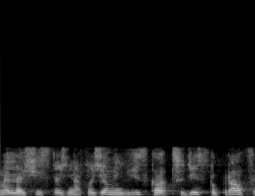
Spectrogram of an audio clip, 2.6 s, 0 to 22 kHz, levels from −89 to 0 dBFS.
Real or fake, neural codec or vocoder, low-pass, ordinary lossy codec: fake; codec, 44.1 kHz, 3.4 kbps, Pupu-Codec; 5.4 kHz; none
